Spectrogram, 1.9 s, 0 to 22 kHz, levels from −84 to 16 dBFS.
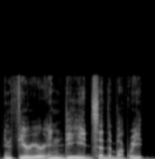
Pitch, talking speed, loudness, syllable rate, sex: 105 Hz, 155 wpm, -15 LUFS, 5.1 syllables/s, male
